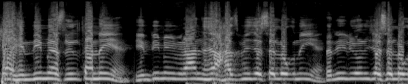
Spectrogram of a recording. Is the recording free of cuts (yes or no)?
no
